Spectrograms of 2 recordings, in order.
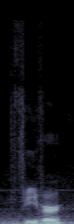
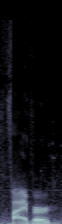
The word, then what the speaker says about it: Fiverr: R is it f how do you say that F it's f i v r r I think that's yeah I believe that's the website fever Fiverr so Fiverr yeah that's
